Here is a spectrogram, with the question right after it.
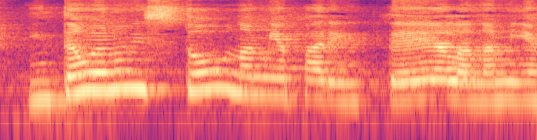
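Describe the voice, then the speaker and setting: A woman speaks with lively intonation amid audible room echo. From Brazil, interior of São Paulo state (Tupã). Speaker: spiritist speaker and university professor. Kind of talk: online lecture. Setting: video call. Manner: halting, with fillers and repetitions.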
